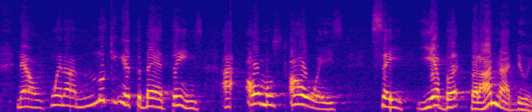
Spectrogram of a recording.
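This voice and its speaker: A man with an American accent speaks at a high pitch and a fairly slow pace. His pitch swings very widely over noticeable background noise. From Texas, Fort Worth. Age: 70s. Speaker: public commenter, Vietnam veteran. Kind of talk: public comment at county meeting.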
